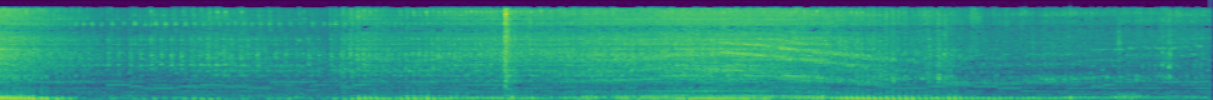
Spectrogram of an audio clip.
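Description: Motorcycle engine running, a Honda dirt bike. It gets louder about three and a half seconds in as the bike is revved and ridden off, and eases near the end. A single sharp click comes about five seconds in.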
